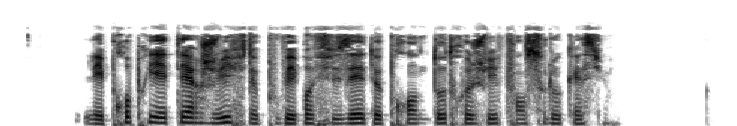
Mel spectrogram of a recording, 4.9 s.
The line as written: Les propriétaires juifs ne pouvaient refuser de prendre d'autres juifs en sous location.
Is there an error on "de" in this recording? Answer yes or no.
no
